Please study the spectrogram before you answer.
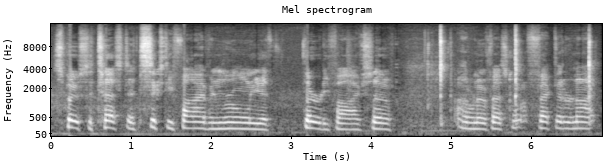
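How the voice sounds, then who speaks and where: A man giving a casual hands-on demonstration to viewers as a hobbyist, haltingly searching for words and repeating himself. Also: a little high, fairly even intonation, mellow, a little hiss or hum, low-quality recording. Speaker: radio restoration hobbyist presenting to viewers.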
